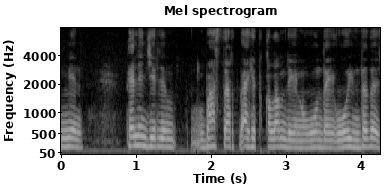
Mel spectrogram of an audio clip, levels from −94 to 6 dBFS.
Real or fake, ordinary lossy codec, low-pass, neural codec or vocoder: real; none; none; none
